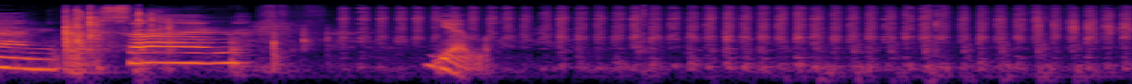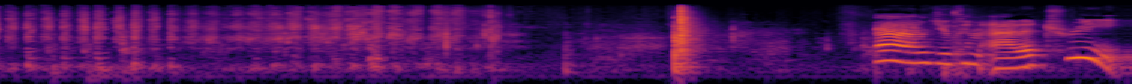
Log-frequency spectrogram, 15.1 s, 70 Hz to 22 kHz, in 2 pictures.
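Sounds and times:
crayon scribbling on paper: 0:02.2 - 0:10.8.

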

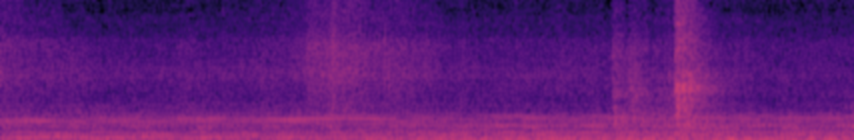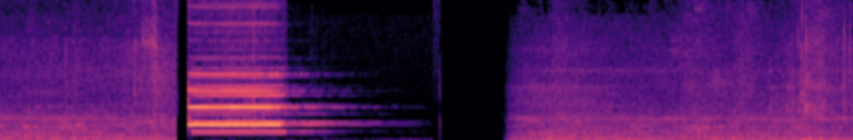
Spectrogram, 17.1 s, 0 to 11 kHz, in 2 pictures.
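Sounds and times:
loud electronic tone: 0:10.4 - 0:12.1.

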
